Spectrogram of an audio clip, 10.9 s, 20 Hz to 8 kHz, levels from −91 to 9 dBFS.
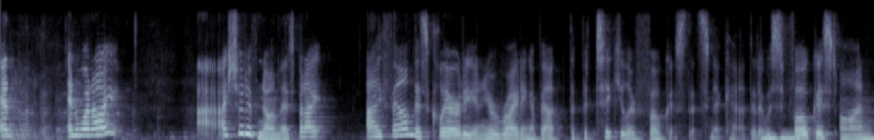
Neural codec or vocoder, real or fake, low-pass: none; real; 7.2 kHz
